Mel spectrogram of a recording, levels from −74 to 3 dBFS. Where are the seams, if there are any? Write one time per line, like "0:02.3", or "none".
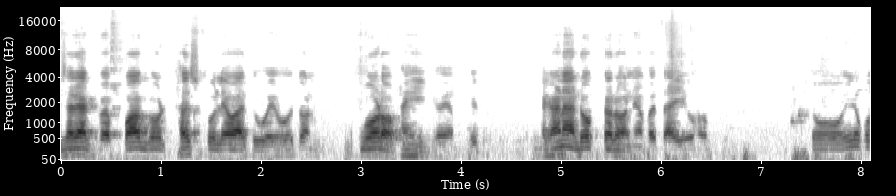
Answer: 0:04.8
